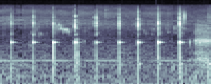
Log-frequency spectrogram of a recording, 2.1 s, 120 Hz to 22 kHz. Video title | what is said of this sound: Roman cooking - Using a BB2 cooking jar | you can hear a very dull sound so that says that that one's cracked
